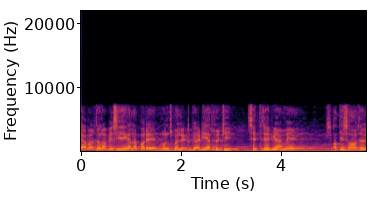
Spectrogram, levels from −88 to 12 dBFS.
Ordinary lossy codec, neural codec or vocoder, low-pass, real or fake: none; codec, 16 kHz, 2 kbps, FreqCodec, larger model; 7.2 kHz; fake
